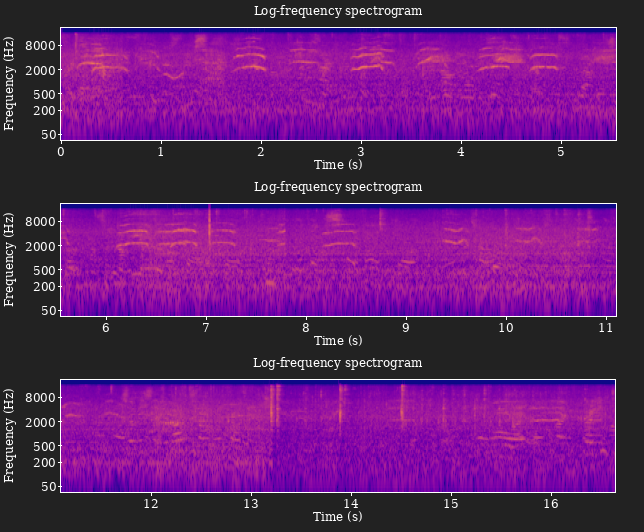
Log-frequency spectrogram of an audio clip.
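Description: Men and women chat in a crowd outdoors.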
